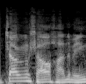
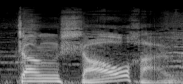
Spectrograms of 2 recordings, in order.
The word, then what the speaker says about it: 张韶涵: 有没有觉得这个张韶涵的名字听起来有点奇怪哈？大家可能是不是都习惯叫她张韶涵呢？其实她的名字正确的读音应该是张韶涵。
